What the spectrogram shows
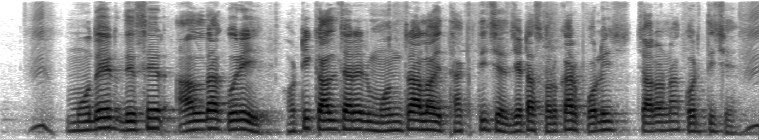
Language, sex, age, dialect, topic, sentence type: Bengali, female, 18-24, Western, agriculture, statement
